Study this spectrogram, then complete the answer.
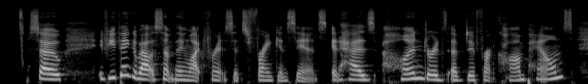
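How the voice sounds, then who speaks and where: Recorded very cleanly with a silent background and a dry, close sound with no echo, the speaker talks at a fairly quick pace in a Southern US accent with ordinary pitch variation. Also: woman. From US South, Georgia. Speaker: pharmacist. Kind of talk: casual interview chat.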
